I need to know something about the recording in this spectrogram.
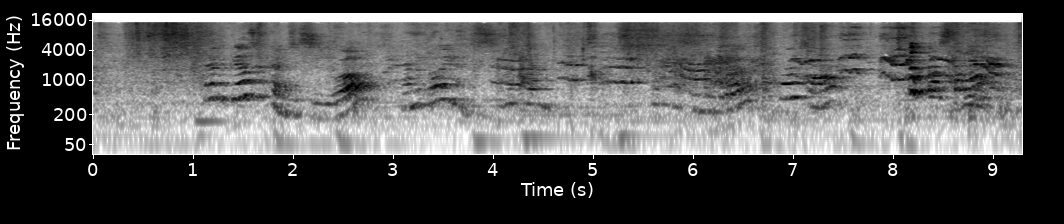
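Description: Dogs whine and yelp excitedly.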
